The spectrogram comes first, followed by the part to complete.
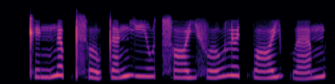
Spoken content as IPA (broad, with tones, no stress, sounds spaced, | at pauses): kʰ ɪ˨ ŋ n̪ ɐ˥ p̚ t͡sʰ o˨˩ w t̪ ɐ˨˥ ŋ j iː˧ w t͡sʰ ɔː˨ j f o˨˥ w l ɵ˥ t̚ p ɔː˨˥ j kʷ ɐ˨˥ m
